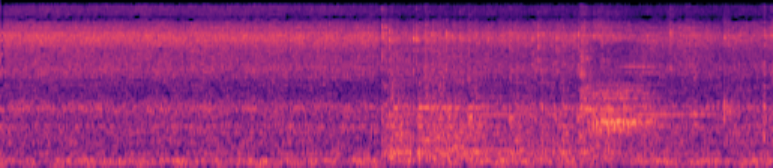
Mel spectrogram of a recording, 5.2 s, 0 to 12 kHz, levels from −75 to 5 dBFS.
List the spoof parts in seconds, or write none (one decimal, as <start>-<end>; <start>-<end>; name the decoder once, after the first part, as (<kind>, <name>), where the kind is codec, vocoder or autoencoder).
none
